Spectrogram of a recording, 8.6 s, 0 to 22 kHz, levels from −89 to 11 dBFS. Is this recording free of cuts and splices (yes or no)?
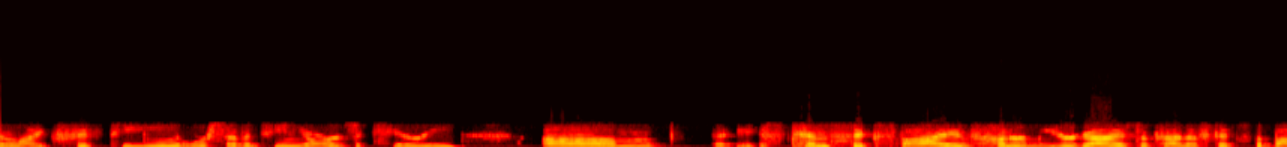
yes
